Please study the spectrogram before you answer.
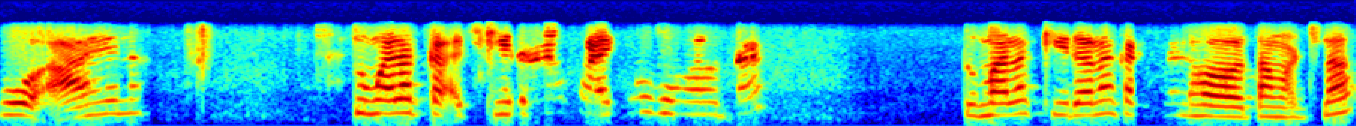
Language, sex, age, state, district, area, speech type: Marathi, female, 18-30, Maharashtra, Akola, rural, conversation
